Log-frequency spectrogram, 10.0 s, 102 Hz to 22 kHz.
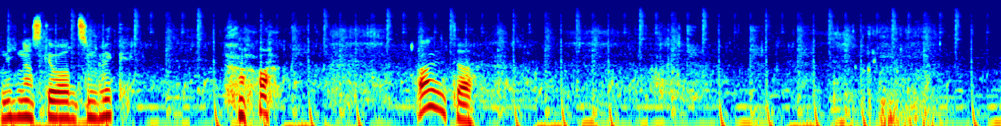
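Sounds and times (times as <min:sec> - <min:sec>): creek water rushing: 0:00.0 - 0:10.0
music with bass kicks and hi-hat: 0:00.0 - 0:10.0.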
